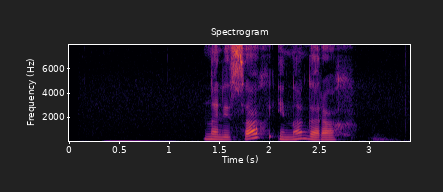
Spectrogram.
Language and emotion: Russian, positive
